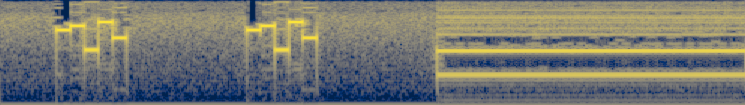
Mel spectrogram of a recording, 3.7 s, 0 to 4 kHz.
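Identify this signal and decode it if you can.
Five-tone selective call (ZVEI), heard as quick runs of five tones, tones of about 70 ms. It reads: 89306 89306
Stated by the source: ZVEI five-tone call received by SDR.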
